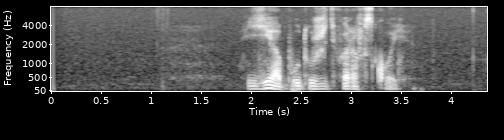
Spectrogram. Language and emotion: Russian, angry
